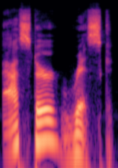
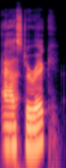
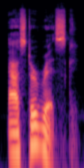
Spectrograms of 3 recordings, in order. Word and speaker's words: asterisk: at how it's spelled it's aster risk that is how it's pronounced not aster not asterik not Asterix aster risk masters and that's Rick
